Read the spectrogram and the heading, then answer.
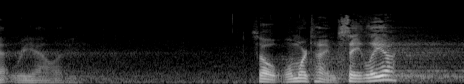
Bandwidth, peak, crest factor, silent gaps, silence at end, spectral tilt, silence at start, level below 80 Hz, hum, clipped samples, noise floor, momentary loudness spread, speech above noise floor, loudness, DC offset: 11.5 kHz; -6 dBFS; 18 dB; none; 0 s; -6 dB/octave; 0 s; -60 dBFS; none; under 0.1%; -50 dBFS; 23 LU; 28 dB; -22 LUFS; under 0.1%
